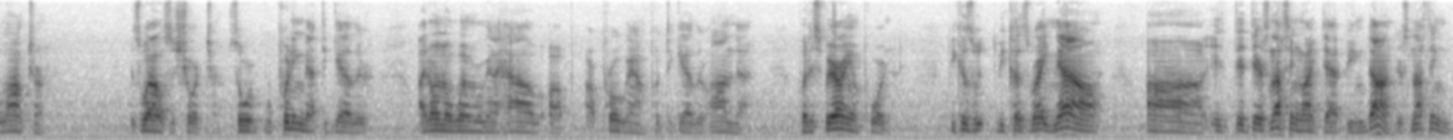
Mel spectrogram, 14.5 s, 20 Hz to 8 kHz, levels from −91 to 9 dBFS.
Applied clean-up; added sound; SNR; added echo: none; none; none; none.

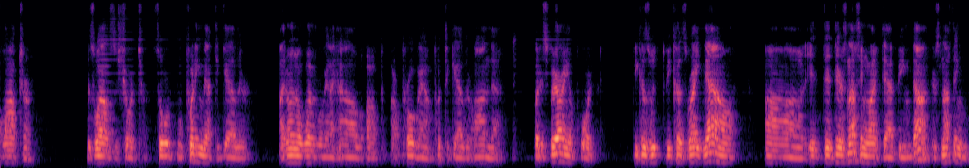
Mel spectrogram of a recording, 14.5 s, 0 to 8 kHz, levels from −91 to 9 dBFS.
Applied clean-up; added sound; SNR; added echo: neural mask model DeepFilterNet 3.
